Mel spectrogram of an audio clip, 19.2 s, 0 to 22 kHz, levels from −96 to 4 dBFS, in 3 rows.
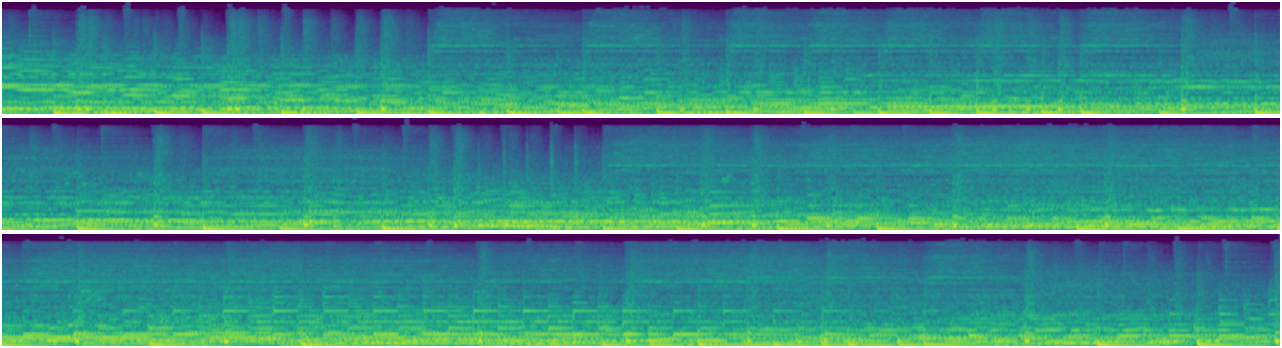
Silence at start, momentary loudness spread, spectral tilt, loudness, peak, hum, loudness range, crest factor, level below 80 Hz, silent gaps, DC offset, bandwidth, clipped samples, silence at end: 0 s; 3 LU; -7.5 dB/octave; -15 LUFS; 0 dBFS; none; 2 LU; 12 dB; -18 dBFS; none; under 0.1%; 15 kHz; under 0.1%; 0 s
